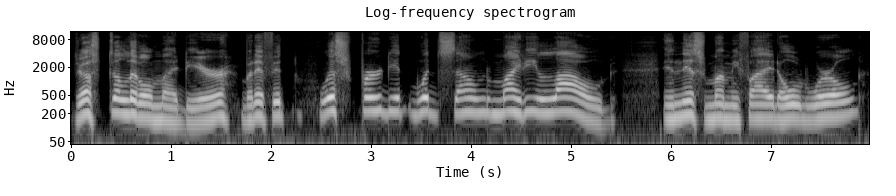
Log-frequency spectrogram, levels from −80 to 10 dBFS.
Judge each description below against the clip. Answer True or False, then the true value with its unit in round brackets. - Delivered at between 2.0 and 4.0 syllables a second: True (3.6 syllables/s)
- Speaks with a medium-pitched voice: True (180 Hz)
